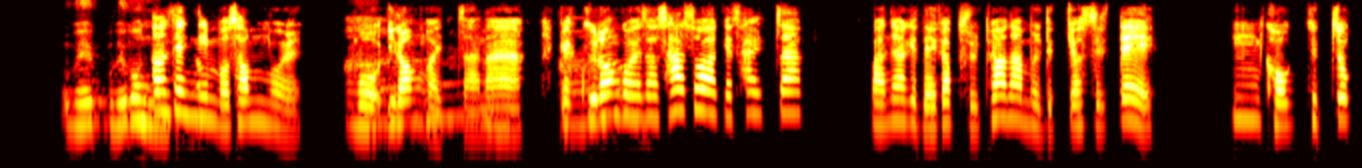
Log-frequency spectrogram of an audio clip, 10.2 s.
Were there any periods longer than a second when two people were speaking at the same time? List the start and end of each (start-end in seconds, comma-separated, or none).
2.6-4.4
